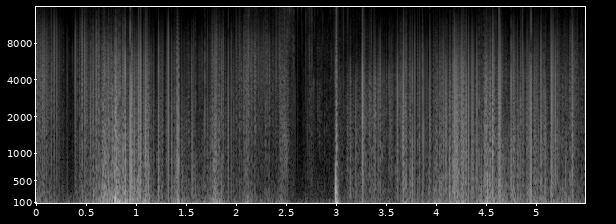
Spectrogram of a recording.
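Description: Fingertips rub the outer ear folds of a soft silicone ear on a white binaural microphone, making a steady close-up scratching and rustling texture heavy in low rumble. A brief dip in the rubbing is followed by a single sharp tap or pop around the three-second mark, and then the crackly friction continues evenly to the end.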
